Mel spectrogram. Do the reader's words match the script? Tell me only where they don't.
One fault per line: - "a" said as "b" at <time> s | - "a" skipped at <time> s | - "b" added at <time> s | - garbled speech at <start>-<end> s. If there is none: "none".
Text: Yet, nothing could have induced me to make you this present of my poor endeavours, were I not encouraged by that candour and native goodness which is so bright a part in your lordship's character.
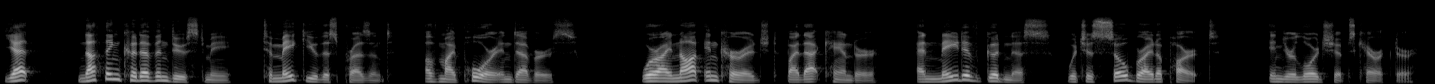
none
